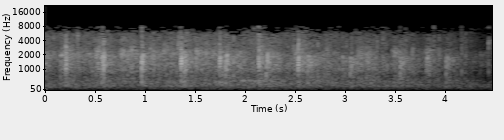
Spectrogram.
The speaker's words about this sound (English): So I'm going to invite her up here. You guys can give her a round of applause.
